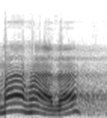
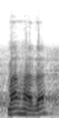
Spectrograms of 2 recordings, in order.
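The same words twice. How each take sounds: First: "Ma hadha?" slow, with a clear rising question tune; question intonation. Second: "Ma hadha?" read straight, level, with no question rise; read flat. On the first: Teacher showing students how a question sounds, slow rising tune. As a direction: ask "Ma hadha?" slowly and lift the end like a real question. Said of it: "Kan beda orang bertanya". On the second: Teacher showing the wrong flat reading to students, no rise. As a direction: say "Ma hadha?" flatly, as if only reading it out. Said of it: "Kan orang kan baca lurus nih". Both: Shown as a demonstration.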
